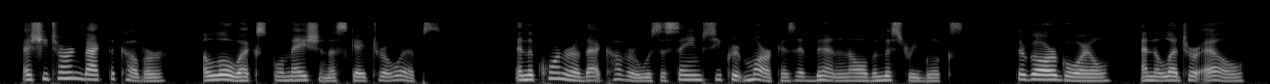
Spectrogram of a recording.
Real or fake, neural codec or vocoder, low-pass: fake; codec, 24 kHz, 0.9 kbps, WavTokenizer, large speech release; 7.2 kHz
